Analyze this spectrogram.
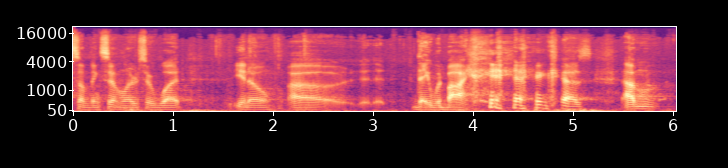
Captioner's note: laughs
